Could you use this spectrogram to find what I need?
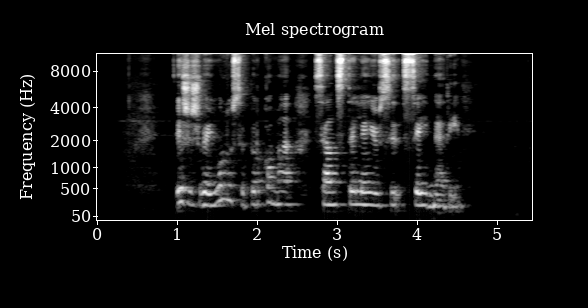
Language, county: Lithuanian, Kaunas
